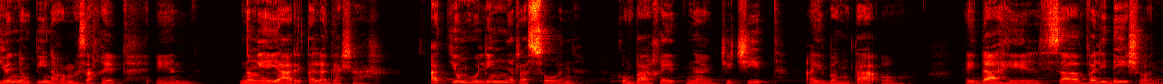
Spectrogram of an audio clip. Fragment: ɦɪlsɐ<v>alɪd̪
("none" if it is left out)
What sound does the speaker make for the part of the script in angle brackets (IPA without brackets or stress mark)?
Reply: v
